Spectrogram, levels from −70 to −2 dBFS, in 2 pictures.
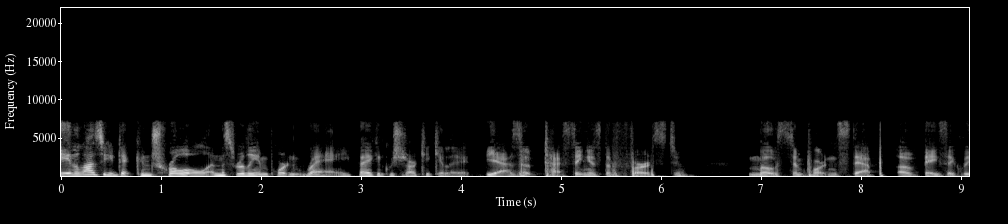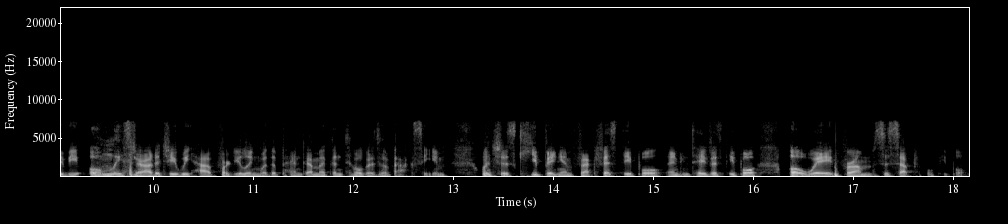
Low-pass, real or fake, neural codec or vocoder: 7.2 kHz; fake; codec, 24 kHz, 0.9 kbps, WavTokenizer, medium speech release version 1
